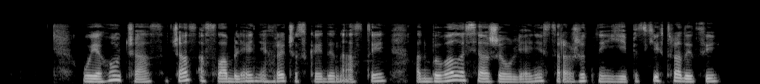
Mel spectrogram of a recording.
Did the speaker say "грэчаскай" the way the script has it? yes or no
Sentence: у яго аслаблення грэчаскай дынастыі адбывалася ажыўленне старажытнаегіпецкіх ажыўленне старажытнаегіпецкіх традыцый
yes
